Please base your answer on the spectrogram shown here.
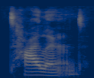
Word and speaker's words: Thailand: TH words that don't sound like TH at all.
